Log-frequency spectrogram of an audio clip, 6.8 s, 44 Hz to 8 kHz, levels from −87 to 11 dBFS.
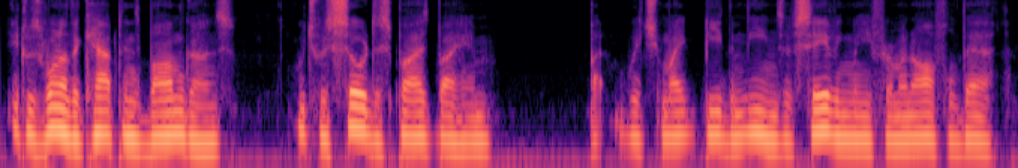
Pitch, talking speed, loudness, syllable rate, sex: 115 Hz, 240 wpm, -18 LUFS, 5.8 syllables/s, male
